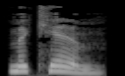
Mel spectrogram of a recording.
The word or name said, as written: mckim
